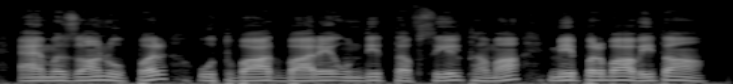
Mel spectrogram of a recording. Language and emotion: Dogri, surprised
